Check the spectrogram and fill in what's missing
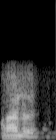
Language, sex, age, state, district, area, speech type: Kannada, male, 30-45, Karnataka, Belgaum, rural, conversation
